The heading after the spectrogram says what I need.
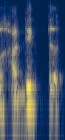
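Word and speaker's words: Hadith: में हदीस बोलते हैं और अंग्रेजी में उसको हदित एच ए डी आई टी एच उसकी स्पेलिंग ऐसा ही है शायद स्पेलिंग वो होता है।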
